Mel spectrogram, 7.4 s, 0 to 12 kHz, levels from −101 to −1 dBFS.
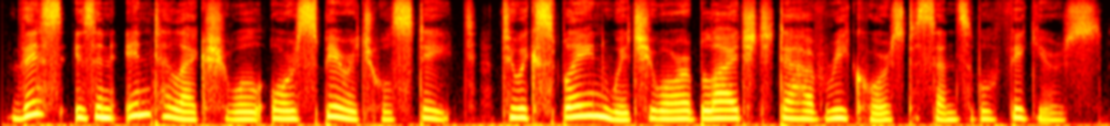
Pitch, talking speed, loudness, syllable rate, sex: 225 Hz, 155 wpm, -20 LUFS, 5.0 syllables/s, female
